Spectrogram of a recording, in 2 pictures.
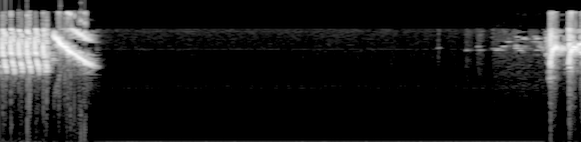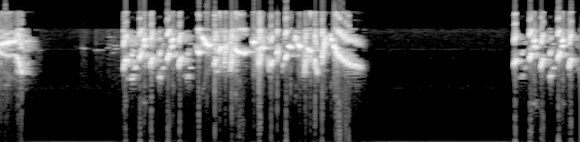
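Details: European goldfinch, Algeria, singing in the ghabat al-Babas tiberli style: separate bursts of fast, high, jangling twitter with buzzy trills, split by silent gaps of several seconds.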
